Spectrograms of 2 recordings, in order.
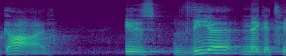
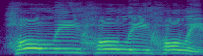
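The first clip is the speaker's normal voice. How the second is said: raised, drawn-out chant-like proclamation; calling out; 5 semitones higher, 5 dB louder, slower than usual. Acted. Seraphim call to one another, calling out in praise. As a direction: proclaim each word high and strong, easing off. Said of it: "They call to one another".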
